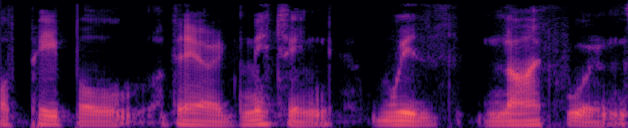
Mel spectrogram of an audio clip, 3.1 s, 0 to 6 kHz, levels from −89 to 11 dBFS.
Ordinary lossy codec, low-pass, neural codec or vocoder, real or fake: AAC, 48 kbps; 5.4 kHz; codec, 16 kHz, 4 kbps, X-Codec, HuBERT features, trained on balanced general audio; fake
